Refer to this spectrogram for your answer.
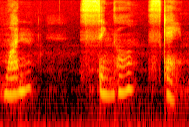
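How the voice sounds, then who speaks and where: Whispered speech comes through against noticeable background noise. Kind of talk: ASMR bedtime story reading. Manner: whispered, soft.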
